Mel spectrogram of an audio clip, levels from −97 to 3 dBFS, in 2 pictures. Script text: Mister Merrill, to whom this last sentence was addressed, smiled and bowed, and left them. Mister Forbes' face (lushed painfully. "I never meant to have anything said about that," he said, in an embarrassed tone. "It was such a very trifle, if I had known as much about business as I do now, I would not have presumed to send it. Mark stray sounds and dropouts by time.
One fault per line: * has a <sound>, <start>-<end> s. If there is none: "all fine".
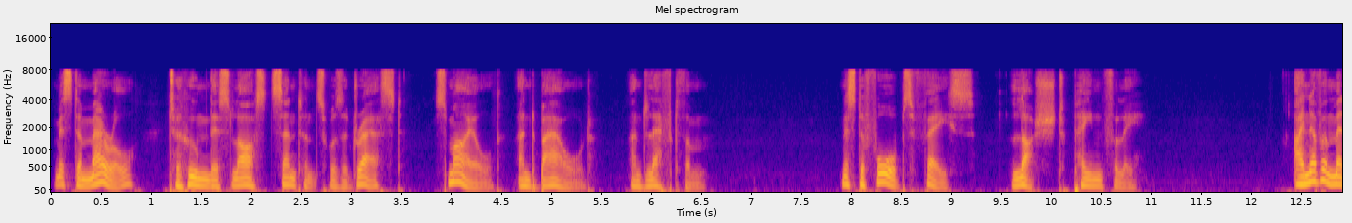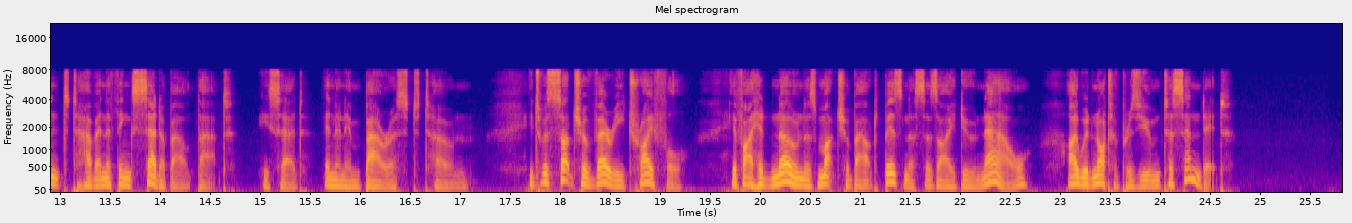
all fine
